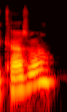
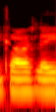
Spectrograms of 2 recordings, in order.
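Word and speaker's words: Carsley: like gr Potter and uh and Lee Lee Carwell Lee Carley yeah yeah Lee Carley yeah uh sorry for getting his name wrong um out of those three candidates who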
